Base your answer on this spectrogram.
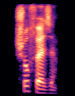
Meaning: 1. Female chauffeur 2. fireside chair
- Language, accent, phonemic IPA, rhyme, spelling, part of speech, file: French, France, /ʃo.føz/, -øz, chauffeuse, noun, LL-Q150 (fra)-chauffeuse.wav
